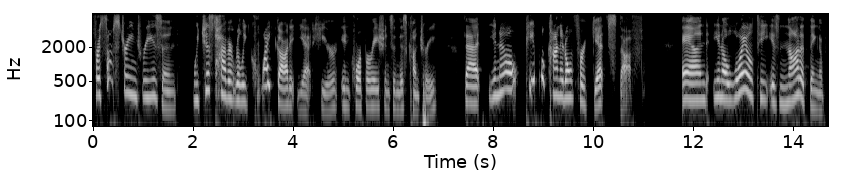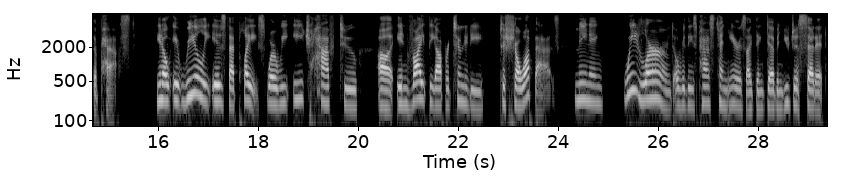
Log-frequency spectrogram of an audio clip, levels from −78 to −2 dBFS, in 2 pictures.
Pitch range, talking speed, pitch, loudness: 185-255 Hz, 150 wpm, 220 Hz, -24 LUFS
